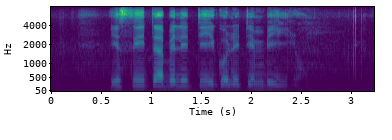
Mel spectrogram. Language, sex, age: Swati, male, 20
